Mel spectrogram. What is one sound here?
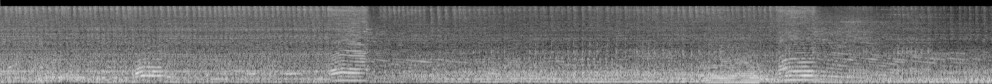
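Several motorcycle engines idle and rumble loudly nearby.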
